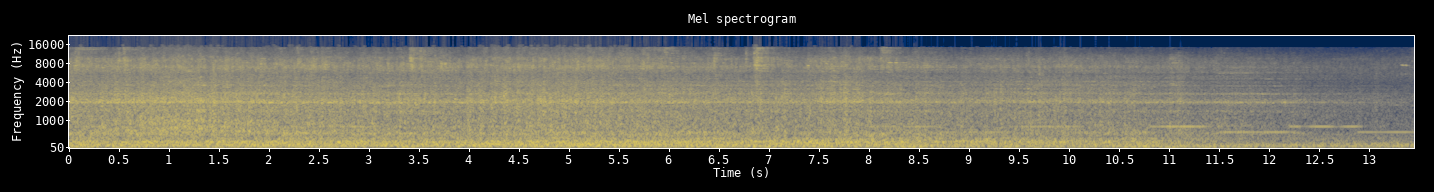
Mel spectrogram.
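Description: Train hauling empty coaches at speed, its wheels running on the rails with a steady high ring over the rumble. The noise fades over the last few seconds as the train draws away. From about two-thirds in, a faint two-note tone alternates.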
